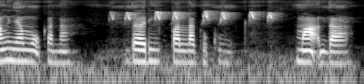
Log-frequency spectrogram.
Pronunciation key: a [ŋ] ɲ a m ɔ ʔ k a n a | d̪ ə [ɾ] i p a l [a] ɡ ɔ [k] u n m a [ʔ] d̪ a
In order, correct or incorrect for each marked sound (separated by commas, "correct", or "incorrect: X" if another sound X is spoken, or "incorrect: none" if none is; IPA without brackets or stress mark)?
correct, correct, correct, correct, correct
